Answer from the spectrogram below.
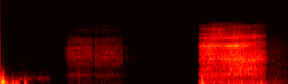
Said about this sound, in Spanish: No sé, acabo de eh, bostezar.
